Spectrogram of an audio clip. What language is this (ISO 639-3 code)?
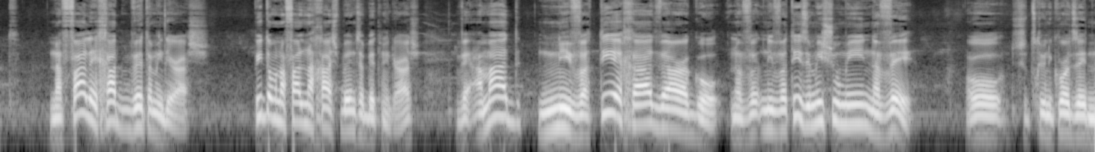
heb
